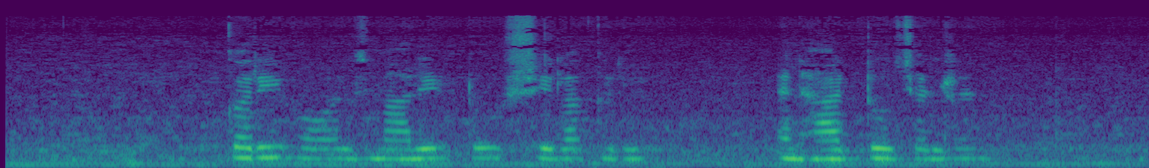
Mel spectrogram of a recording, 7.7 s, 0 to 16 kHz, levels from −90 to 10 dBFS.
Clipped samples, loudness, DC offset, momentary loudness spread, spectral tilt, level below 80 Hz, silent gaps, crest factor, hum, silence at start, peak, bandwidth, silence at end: under 0.1%; -26 LUFS; under 0.1%; 21 LU; -6 dB/octave; -48 dBFS; none; 18 dB; none; 0.05 s; -10 dBFS; 11.5 kHz; 0 s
